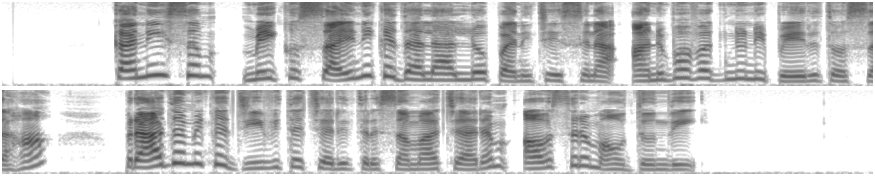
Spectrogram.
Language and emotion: Telugu, neutral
